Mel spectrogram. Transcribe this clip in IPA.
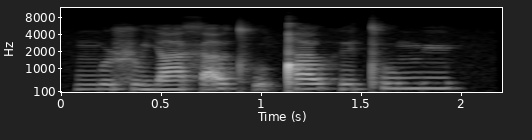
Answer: m u˨ ʂ u˩ j a˦ x a̰˥ o̯ tʰ ṵ˩ ǃ a˦ o̯ h ɨ˨ tʼ u˥ m y˥

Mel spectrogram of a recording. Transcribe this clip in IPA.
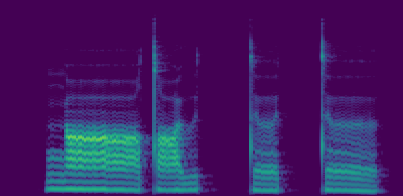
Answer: ŋ ɑː tˤ ɯː tː əː tː əː

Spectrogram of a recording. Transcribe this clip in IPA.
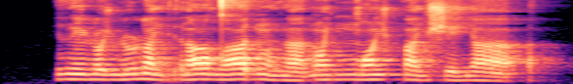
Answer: ð ĩ ɳ ɔ ʒ ɳ u ɳ ã j r ã dˤ ɛ̃ j ɗ õ ð ã ɗ ɔ̃ j ŋ͡m ɔ̃ ʒ p ã j ʃ e j ã ʔ

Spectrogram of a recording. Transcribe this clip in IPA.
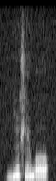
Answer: ɡ͡b ũ˧ ʃ ɛ̃˨ w ɔ˧

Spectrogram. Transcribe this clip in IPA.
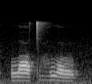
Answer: lˠ ə˞˨ tˤ ṳ˦ lˠ ʊ˨

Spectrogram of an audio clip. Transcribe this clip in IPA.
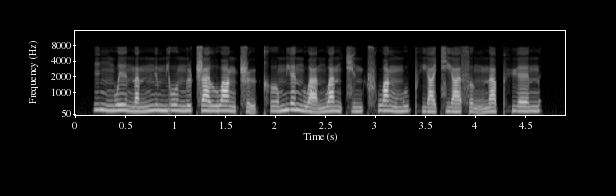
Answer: i˥˧ ŋ n̪ w e˥˩ ɪ̯ n̪ a˧˥ n n̪ y˥˧ m j o˥˧ ʊ̯ n̪ y˥˩ ʈ͡ʂ ä˥ l w ɑ˥˩ ŋ ʈ͡ʂ ɻ̩˨˩ kʰ ɤ˧˥ m j ɛ˥˩ n w ä̰˨˩ n̪ w a˥˩ n t͡ɕ y˧˥ n ʈ͡ʂʰ w ɑ˥˩ ŋ m u˥ pʰ j ä˧˥ t͡ɕ j ä˧˥ s ɤ̰˨˩ ŋ n̪ ä˥ pʰ ɥ ɛ˥ n

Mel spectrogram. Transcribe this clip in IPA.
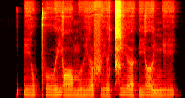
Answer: ʔ iː˩˧ w pʰ uː˩˧ j ɔː˩ m ʋ i˧˩ ə̯ f i˩˧ ə̯ t͡ɕ i˥˨ ə̯ | j ɤː˧˩ ɲ i˩˧

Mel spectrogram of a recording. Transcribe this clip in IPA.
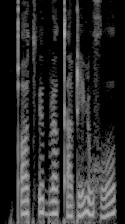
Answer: qʼ o˧˥ t͡sʼ ʏ˥˧ b ɭ ʌ˧˥ kʼ a˨˩ ʈ i˩˥ ɳ u˩˥ x o˩˥

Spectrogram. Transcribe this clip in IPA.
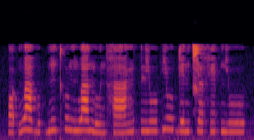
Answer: ɔ˨ t̚ ŋ w a˥˧ b u˨ k̚ b ĩ˦ kʰ u˥˧ ŋ n̪ w a˦ n̪ u˨˩ n h a˨˦ ŋ | l j u˧ p j u˥˧ ɡ e˧ n t͡ɕ ə˥˧ h ẽ˦ p̚ ŋ j u˧

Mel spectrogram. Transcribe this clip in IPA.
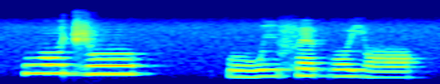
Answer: w o˦ d͡ʒ o˦ | k͡p u˨ w i˧ f ɛ˦ b o˦ j ɔ˧

